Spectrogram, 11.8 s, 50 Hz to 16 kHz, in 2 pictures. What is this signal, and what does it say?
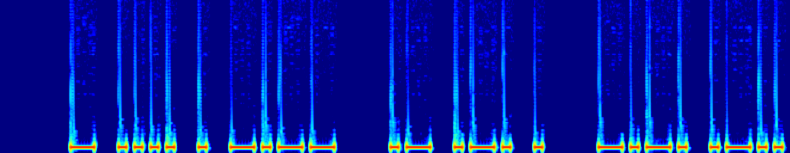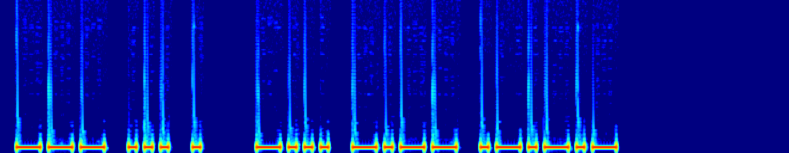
Morse code, heard as a keyed tone, about 20 wpm, 700 Hz. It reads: THEY ARE CLOSE BY.
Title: Sentences from Top 1000 Words - Review Part 1 - 20wpm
